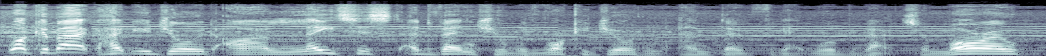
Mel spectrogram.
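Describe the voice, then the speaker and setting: A man's voice: mid-range voice, very animated, brisk, over music. A man hosting a podcast, giving a friendly sign-off to listeners. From England. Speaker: podcast host.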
